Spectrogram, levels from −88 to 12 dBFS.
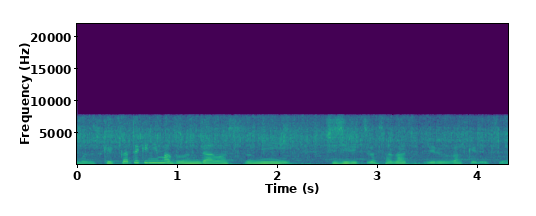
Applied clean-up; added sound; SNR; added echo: none; Thunder; 9 dB; none.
